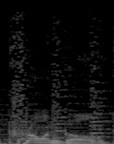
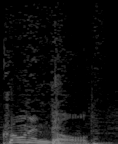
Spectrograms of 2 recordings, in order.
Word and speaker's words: Krohnengold: You know, I never knew your Jake, I want to say Krohnengold, but I have a feeling I'm pronouncing it wrong. – You are exactly pronouncing it wrong. It's Krohnengold. – Krohnengold.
